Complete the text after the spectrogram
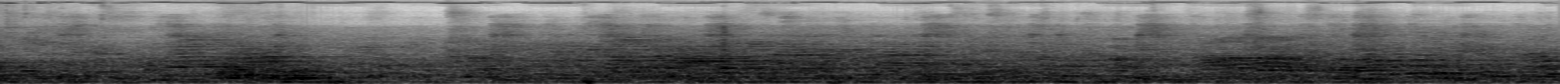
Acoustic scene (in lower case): crowded indoor space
